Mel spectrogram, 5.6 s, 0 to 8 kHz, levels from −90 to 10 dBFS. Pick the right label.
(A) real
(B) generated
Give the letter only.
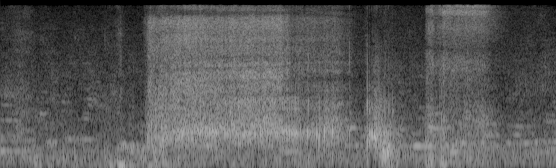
A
